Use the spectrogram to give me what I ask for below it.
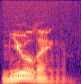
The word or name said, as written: mewl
